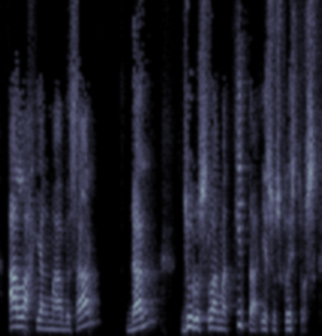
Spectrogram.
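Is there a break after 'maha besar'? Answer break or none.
break. A break separates 'maha besar' from 'dan juru selamat'. Two different persons are being described. The speaker calls it wrong. "Pertama, seperti ini"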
